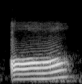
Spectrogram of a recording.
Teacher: it is the back of the tongue that is raised very slightly very slightly for ah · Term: back vowels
